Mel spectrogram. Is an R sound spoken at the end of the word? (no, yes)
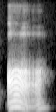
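no. The final R sound is not pronounced. "Notice that when I say R, I'm not making the sound"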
